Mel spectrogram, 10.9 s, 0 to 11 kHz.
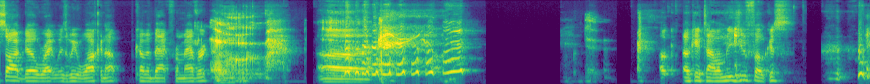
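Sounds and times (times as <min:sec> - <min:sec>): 
speech: 0:00.0 - 0:03.4, 0:04.0 - 0:05.0, 0:08.5 - 0:10.7
small throaty gurgling burps: 0:02.5 - 0:03.7
laughter: 0:04.0 - 0:06.0, 0:10.3 - 0:10.8.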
